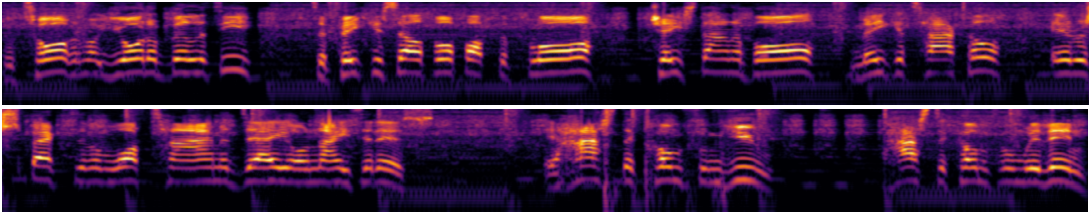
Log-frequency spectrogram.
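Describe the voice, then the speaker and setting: Someone speaks at a fairly quick pace with a Scouse accent. Music plays in the background. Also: man, high pitch for a man, fairly even intonation. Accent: Scouse (Liverpool English). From England. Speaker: youth soccer coach. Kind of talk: motivational speech to a youth team.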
